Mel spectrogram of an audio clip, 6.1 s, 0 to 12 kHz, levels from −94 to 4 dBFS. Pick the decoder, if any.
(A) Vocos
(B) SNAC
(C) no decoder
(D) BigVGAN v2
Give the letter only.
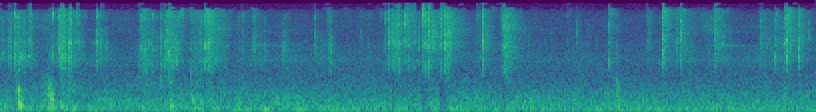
C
